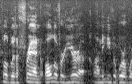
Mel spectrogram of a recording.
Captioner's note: none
